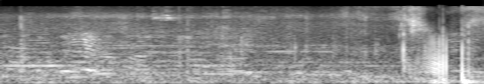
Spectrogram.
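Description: Indistinct voices of shoppers in a busy clothing shop, with music playing in the background.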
